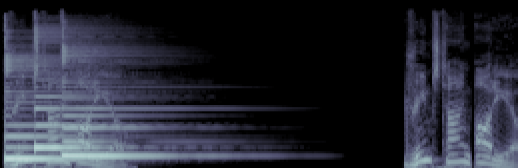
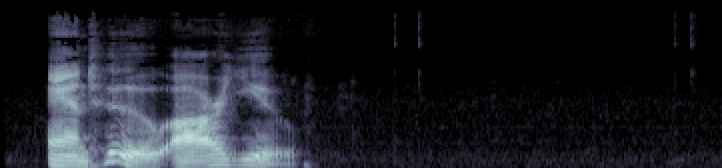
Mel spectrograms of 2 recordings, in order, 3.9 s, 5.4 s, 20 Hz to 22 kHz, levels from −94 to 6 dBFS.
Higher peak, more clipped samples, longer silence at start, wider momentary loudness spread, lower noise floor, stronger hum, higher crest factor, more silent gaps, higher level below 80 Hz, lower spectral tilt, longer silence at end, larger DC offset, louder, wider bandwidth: second, -8 dBFS vs -2 dBFS; neither; second, 0 s vs 0.35 s; first, 21 LU vs 10 LU; about the same, -78 dBFS vs -75 dBFS; neither; about the same, 16 dB vs 20 dB; first, 2.60-2.64 s, 2.78-3.02 s vs none; first, -52 dBFS vs -60 dBFS; about the same, -5.5 dB/octave vs -6 dB/octave; second, 0 s vs 3.25 s; neither; second, -22 LUFS vs -18 LUFS; first, 16 kHz vs 14.5 kHz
